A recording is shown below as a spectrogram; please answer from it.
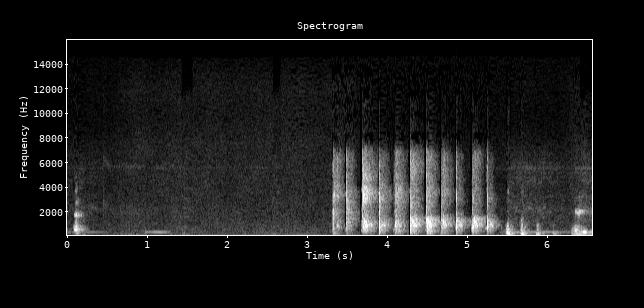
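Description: A quick run of hand claps, about a dozen in two seconds at an even, rapid pace, starting about three seconds in after a few seconds of quiet room tone.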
